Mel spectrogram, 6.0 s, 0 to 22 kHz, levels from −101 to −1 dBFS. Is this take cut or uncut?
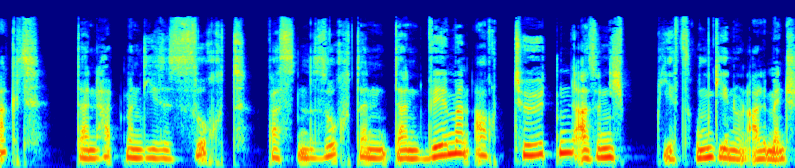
cut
